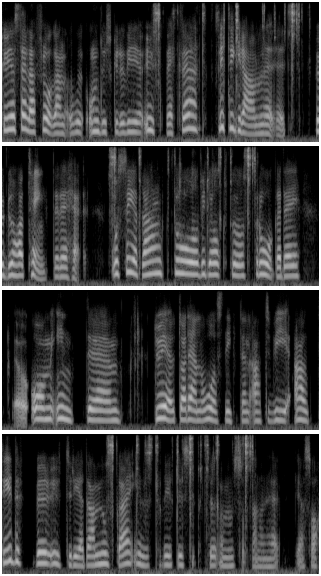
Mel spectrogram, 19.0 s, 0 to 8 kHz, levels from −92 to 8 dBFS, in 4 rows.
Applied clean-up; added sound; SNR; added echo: neural diffusion model UNIVERSE++.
